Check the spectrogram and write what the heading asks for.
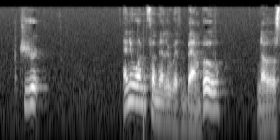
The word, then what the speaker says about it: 支: Today's new character is pronounced first tone, zhi, zhi.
